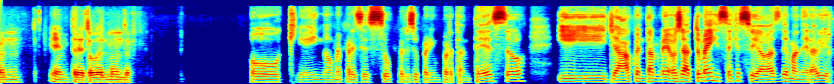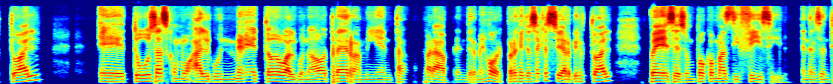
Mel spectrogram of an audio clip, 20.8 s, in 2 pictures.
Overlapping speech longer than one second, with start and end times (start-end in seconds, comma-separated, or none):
none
